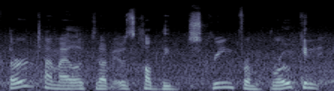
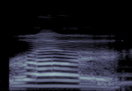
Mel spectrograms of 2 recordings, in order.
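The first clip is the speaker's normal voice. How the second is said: kitten roar; 10 semitones higher than usual. Pretend. Playing the angry kitten.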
